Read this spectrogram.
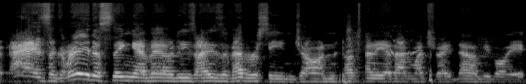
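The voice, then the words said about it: Exaggerated put-on Irish accent. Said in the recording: “I didn't make him sound like a crazy Irishman ... That Irish accent”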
